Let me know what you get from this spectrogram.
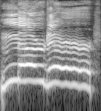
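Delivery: high, loud scream; high loud bystander scream; screamed murder. A narrator's reading. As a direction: scream it at the crowd. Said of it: "some pony screamed".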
